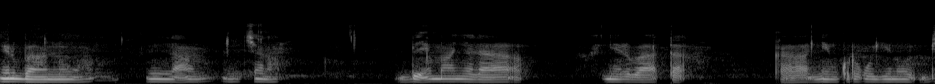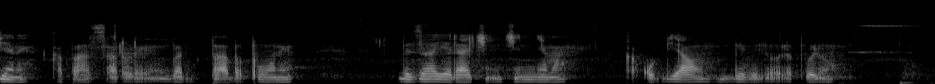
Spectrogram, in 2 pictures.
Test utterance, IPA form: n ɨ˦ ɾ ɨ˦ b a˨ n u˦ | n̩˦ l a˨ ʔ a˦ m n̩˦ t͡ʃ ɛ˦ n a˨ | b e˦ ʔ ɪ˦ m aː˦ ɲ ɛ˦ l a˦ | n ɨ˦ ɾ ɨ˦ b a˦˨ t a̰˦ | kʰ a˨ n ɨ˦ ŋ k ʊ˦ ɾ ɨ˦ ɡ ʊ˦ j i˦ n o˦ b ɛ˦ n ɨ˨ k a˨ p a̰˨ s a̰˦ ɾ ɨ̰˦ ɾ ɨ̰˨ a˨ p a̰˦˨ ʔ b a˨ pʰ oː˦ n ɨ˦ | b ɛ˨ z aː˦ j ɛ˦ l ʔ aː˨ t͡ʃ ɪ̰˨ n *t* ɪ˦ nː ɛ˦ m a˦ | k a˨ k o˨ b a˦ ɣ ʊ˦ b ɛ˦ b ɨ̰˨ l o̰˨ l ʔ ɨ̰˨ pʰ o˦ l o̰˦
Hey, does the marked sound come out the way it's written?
no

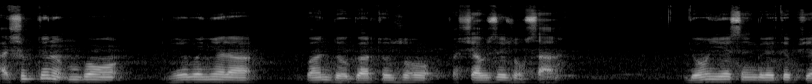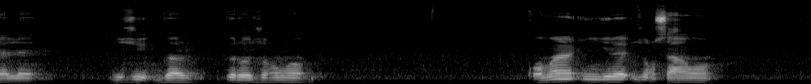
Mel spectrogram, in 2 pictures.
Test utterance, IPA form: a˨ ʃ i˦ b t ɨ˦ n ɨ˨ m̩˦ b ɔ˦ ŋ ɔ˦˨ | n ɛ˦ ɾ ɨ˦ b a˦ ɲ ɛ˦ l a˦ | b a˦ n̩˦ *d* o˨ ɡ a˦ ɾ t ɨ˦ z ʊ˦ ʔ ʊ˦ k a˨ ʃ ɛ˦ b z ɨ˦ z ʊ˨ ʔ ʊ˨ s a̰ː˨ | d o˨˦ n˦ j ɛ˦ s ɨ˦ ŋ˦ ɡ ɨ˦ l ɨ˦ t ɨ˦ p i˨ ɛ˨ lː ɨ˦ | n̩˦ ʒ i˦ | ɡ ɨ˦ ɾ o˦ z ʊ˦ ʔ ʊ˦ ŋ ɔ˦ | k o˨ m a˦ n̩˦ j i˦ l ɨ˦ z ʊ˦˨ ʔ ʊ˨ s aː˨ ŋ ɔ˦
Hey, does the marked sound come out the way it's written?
yes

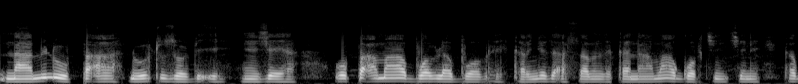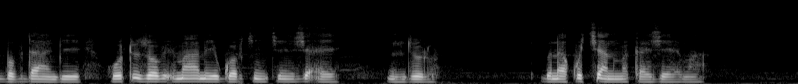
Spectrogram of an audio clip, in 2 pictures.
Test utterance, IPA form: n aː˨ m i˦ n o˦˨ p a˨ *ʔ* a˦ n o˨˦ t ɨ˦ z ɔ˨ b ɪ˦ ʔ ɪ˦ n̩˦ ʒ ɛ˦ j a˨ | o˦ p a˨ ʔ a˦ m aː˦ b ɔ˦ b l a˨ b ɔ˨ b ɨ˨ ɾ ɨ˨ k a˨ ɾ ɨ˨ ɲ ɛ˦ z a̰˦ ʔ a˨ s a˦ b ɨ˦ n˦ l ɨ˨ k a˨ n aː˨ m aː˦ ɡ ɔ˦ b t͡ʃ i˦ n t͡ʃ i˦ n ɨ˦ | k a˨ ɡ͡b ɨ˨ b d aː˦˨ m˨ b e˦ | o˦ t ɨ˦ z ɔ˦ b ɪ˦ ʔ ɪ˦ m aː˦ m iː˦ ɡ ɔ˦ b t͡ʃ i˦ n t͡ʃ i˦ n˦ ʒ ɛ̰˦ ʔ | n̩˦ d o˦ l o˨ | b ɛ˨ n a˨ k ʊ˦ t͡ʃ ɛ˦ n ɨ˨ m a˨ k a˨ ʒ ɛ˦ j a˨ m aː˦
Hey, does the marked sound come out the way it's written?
yes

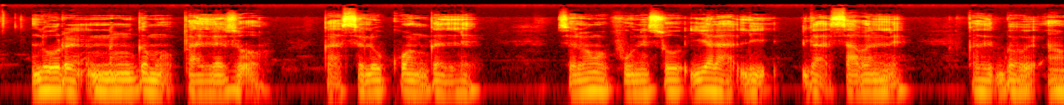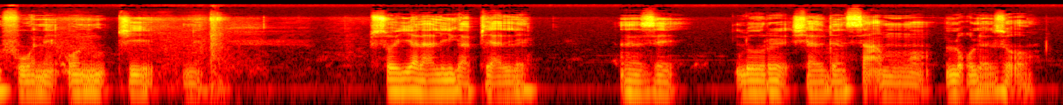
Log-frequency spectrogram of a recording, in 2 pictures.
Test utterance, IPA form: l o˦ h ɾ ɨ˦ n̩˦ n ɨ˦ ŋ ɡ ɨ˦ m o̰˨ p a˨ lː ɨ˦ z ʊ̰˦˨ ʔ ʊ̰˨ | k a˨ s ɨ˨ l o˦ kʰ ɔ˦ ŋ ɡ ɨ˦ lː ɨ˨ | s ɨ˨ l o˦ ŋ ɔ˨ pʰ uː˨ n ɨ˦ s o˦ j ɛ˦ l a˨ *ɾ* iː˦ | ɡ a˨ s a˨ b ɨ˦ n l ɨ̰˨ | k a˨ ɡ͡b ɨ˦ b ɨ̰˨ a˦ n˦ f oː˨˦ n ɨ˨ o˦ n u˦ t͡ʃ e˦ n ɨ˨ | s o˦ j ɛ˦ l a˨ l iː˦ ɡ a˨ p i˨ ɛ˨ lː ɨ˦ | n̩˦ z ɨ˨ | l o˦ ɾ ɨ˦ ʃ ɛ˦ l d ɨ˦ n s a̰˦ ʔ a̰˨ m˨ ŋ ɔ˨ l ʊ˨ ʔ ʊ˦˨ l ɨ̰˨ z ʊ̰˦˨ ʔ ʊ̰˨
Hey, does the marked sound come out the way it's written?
no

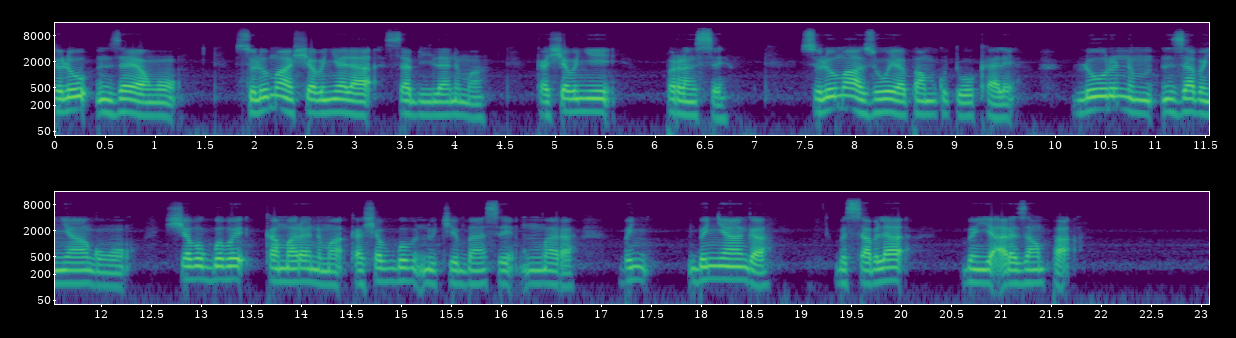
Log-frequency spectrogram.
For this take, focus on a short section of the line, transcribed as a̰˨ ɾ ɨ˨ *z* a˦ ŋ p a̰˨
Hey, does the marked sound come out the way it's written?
yes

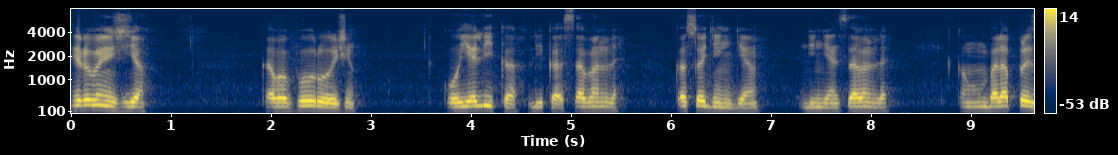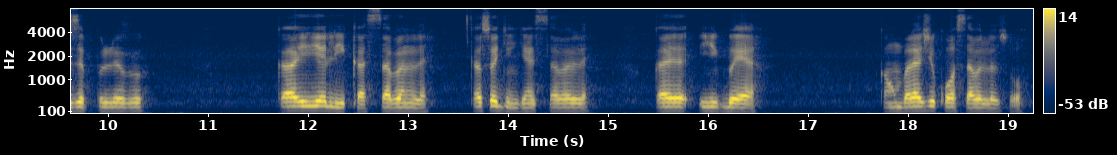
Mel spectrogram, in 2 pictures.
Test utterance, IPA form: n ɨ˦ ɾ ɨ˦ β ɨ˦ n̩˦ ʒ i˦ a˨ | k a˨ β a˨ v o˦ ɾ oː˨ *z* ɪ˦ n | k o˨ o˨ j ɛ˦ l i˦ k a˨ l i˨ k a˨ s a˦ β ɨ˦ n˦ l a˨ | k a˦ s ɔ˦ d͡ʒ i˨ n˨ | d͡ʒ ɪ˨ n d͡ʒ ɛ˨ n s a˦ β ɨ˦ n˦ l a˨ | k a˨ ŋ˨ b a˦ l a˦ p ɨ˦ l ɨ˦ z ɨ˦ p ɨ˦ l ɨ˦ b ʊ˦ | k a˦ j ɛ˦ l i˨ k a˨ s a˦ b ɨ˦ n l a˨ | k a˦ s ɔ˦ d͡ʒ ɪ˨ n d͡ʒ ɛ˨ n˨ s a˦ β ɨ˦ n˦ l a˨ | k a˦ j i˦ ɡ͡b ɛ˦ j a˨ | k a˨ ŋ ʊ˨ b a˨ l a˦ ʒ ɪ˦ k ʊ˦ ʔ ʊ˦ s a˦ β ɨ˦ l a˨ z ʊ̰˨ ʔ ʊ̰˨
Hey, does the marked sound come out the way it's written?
no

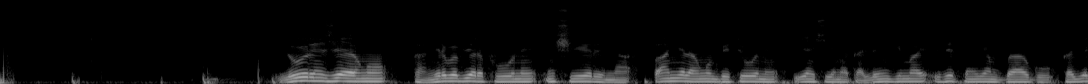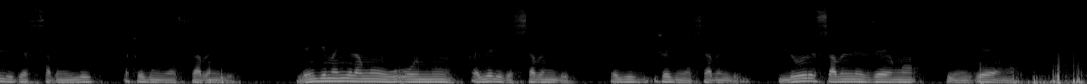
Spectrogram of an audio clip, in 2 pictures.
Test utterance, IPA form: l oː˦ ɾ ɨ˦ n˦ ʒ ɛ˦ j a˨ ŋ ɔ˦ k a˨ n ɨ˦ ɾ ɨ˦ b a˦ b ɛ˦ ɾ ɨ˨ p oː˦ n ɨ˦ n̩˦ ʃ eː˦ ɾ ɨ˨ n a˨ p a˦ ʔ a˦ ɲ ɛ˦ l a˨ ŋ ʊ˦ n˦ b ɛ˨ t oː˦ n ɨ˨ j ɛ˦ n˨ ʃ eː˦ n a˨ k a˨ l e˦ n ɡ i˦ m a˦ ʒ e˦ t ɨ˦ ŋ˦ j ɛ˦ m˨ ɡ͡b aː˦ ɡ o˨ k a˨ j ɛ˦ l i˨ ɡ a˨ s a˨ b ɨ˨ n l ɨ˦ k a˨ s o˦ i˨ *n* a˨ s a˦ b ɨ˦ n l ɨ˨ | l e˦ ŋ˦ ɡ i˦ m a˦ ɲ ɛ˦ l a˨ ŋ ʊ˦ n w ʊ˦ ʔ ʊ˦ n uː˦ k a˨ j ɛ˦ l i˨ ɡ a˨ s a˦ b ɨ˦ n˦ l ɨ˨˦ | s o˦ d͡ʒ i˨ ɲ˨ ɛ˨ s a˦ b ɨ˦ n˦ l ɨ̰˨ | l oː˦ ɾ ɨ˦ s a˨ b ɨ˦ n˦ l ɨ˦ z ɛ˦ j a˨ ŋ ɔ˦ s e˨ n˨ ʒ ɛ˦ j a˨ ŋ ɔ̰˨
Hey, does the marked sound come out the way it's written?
no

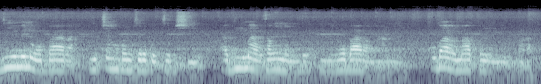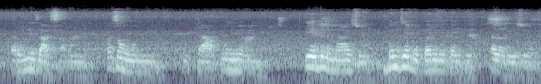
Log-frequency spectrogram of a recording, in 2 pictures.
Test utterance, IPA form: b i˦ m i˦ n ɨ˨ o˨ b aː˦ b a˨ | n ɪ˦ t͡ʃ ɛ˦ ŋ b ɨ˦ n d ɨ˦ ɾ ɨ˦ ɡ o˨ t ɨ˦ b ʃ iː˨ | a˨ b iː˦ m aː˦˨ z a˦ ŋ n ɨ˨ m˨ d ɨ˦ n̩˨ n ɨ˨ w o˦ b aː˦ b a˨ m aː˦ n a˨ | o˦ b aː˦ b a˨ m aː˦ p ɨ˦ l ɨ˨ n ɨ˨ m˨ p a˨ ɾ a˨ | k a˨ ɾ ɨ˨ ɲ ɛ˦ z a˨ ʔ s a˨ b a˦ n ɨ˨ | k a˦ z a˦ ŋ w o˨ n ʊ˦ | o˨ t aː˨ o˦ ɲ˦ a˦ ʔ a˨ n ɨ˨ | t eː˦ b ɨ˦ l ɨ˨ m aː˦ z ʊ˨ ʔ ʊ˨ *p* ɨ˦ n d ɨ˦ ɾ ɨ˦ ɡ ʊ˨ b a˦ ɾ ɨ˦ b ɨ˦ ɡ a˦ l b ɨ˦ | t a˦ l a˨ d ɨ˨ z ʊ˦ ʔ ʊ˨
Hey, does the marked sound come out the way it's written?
no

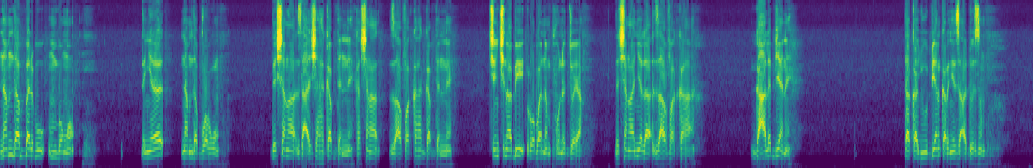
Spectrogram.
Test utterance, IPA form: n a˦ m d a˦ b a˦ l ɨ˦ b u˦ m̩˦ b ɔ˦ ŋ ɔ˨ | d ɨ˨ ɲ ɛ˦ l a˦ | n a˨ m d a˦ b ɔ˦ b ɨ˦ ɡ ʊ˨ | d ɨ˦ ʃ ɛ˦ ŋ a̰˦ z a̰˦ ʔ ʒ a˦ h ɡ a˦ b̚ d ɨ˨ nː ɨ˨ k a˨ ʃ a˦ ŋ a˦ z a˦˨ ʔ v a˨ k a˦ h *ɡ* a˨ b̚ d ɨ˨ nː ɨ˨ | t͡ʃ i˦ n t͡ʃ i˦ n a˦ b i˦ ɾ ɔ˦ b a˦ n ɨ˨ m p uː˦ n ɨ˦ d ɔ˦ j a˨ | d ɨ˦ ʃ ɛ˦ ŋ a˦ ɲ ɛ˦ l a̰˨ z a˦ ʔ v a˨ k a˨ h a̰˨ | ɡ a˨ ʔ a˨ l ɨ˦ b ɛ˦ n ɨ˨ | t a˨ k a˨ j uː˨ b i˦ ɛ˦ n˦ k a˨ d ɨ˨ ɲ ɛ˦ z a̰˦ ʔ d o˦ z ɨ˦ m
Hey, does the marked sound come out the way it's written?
yes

